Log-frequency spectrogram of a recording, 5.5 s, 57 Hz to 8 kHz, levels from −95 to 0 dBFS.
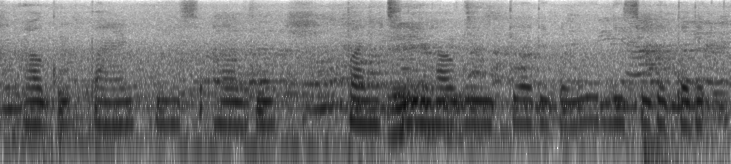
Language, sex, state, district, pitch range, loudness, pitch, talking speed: Kannada, female, Karnataka, Chamarajanagar, 185-190 Hz, -16 LUFS, 185 Hz, 85 wpm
